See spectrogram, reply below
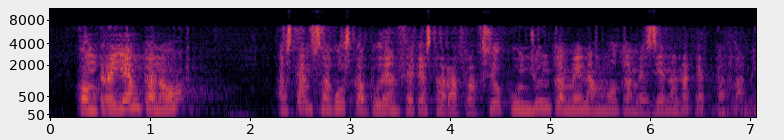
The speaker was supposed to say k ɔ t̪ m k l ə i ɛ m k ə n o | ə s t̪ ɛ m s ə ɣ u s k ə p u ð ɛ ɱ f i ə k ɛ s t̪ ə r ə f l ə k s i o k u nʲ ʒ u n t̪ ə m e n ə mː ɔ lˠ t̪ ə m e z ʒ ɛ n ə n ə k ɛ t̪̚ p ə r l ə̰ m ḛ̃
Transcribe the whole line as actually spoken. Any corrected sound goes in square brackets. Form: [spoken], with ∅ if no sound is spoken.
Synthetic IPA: k ɔ [∅] m k [ɾ] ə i ɛ m k ə n o | ə s t̪ ɛ m s ə ɣ u s k ə p u ð ɛ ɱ f [e] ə k ɛ s t̪ ə r ə f l ə k s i o k u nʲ ʒ u n t̪ ə m e n ə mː ɔ lˠ t̪ ə m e z ʒ [e] n ə n ə k ɛ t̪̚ p ə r l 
